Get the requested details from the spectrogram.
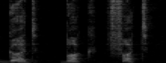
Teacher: O ditongo escrito O, geralmente é pronunciado como U. É um U abafado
